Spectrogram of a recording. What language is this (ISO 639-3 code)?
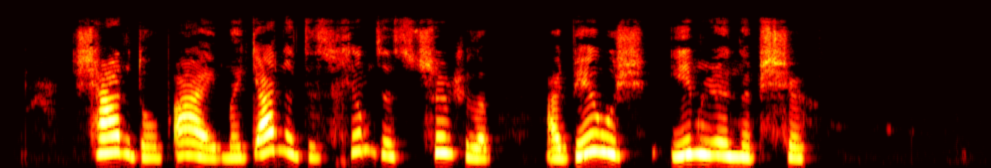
abk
